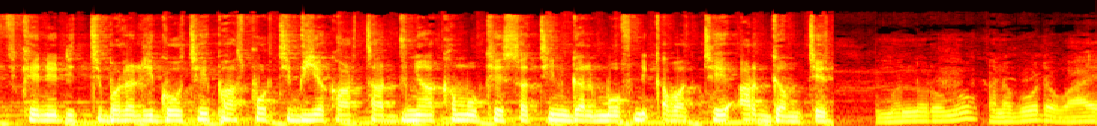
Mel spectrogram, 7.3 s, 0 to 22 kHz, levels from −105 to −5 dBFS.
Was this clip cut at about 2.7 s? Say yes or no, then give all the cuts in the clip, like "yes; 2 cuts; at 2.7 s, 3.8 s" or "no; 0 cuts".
no; 1 cut; at 5.6 s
